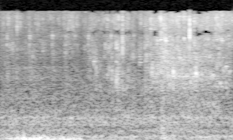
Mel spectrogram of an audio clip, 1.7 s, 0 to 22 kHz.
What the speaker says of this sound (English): And then let's add 2 cups of water.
